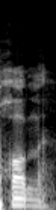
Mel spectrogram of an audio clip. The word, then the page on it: PROM: France (Île-de-France); /pʁɔm/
